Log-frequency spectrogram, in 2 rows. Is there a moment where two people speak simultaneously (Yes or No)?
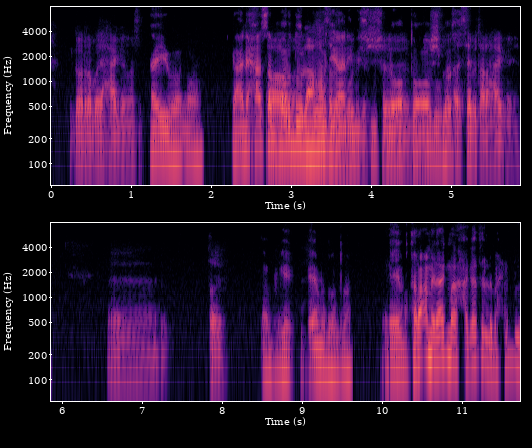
Yes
